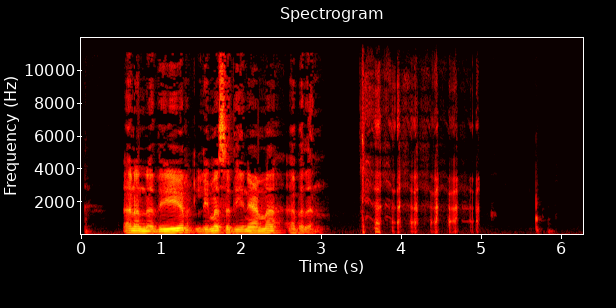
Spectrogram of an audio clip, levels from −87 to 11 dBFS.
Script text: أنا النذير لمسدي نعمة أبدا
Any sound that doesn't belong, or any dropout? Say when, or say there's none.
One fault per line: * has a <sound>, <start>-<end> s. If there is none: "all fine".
* has a laugh, 3.5-5.0 s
